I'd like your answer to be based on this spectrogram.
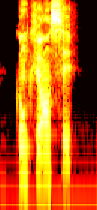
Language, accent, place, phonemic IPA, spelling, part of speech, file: French, France, Lyon, /kɔ̃.ky.ʁɑ̃.se/, concurrencer, verb, LL-Q150 (fra)-concurrencer.wav
- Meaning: to compete with, be in competition with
